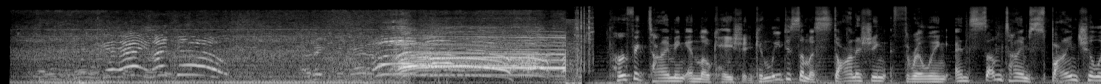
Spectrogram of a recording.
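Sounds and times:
boat engine hum: 0:00.1 - 0:07.8
men shouting excitedly: 0:00.6 - 0:02.4, 0:03.2 - 0:05.7.

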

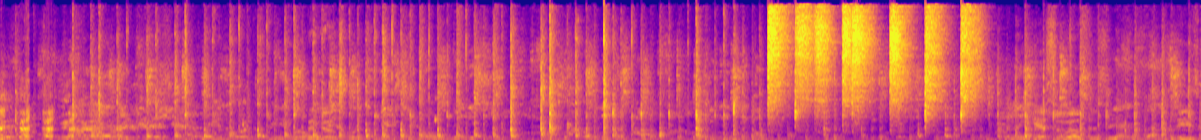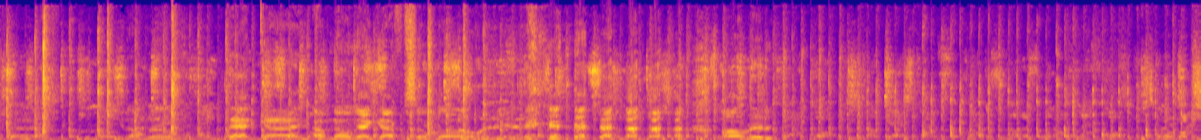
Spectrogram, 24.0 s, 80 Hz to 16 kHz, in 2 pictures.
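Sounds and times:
drum kit played fast: 0:00.0 - 0:24.0
music with heavy bass line: 0:00.0 - 0:24.0
cymbal hits: 0:07.7 - 0:10.0.

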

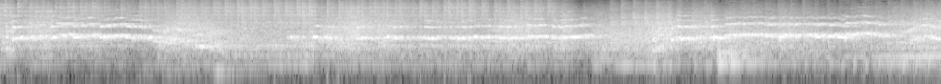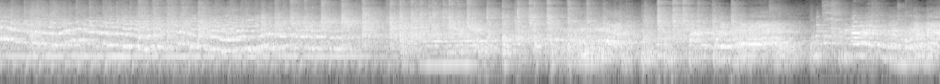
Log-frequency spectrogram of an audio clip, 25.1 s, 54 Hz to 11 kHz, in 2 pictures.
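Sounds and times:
mallet rubbed on snare drum: 0:00.0 - 0:22.6.

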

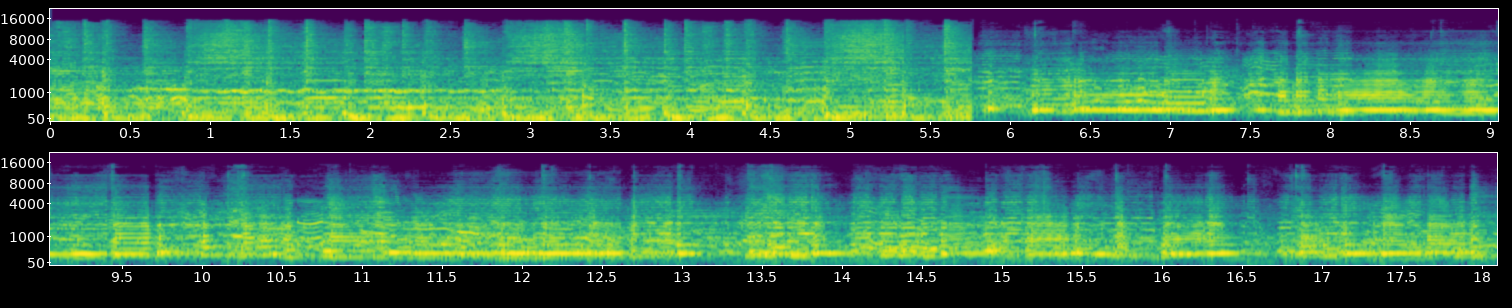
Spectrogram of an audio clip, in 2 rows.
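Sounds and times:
accordion chords: 0:00.0 - 0:18.0
folk band playing: 0:00.0 - 0:18.0.

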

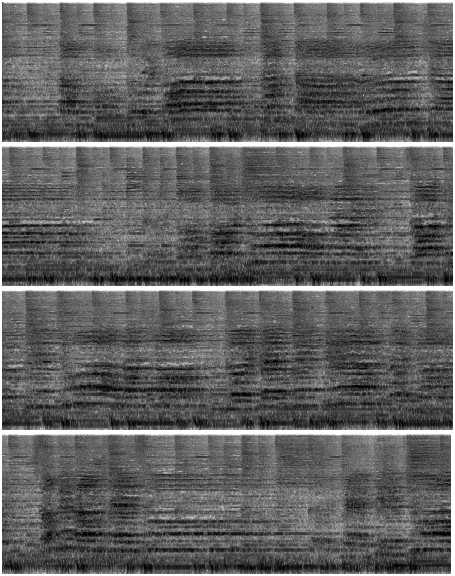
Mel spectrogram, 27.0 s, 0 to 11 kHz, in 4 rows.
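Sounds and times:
accompaniment with bass and beat: 0:00.0 - 0:27.0
mixed choir singing: 0:00.0 - 0:27.0.

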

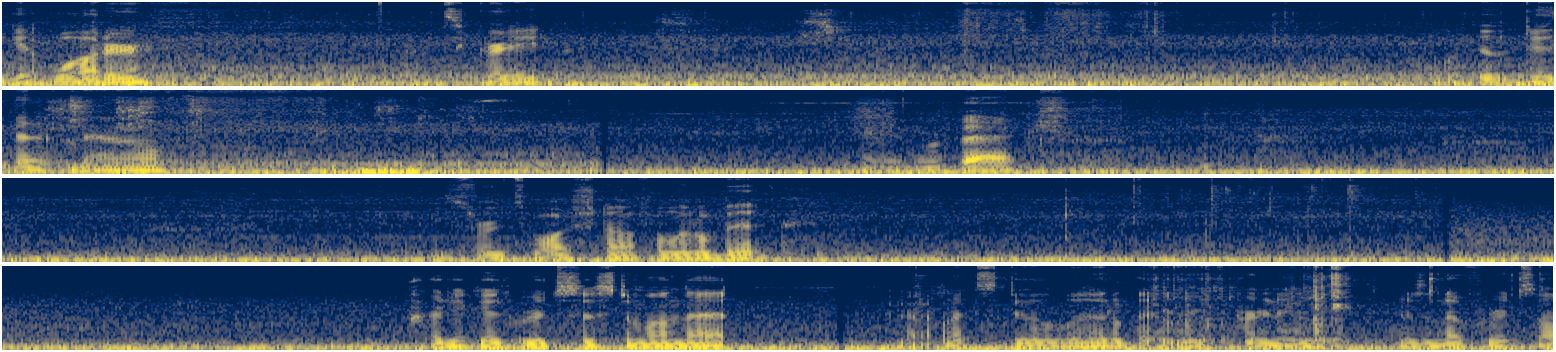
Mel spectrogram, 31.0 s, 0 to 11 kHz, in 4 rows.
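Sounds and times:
low steady outdoor rumble: 0:00.0 - 0:31.0.

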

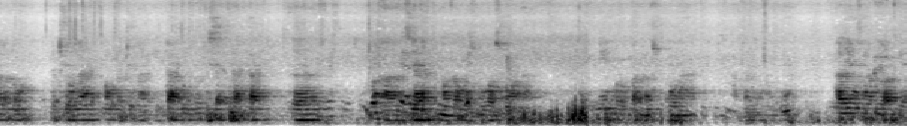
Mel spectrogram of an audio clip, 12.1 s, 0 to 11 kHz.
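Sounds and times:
man speaking into a microphone: 0:00.0 - 0:12.0.

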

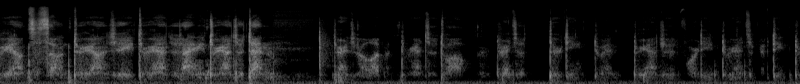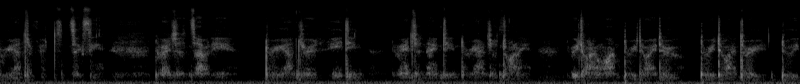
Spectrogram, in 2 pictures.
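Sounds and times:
man whispering: 0:00.0 - 0:16.0.

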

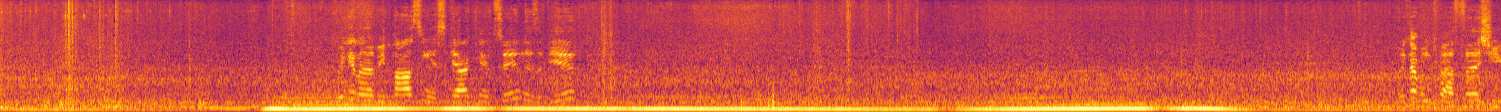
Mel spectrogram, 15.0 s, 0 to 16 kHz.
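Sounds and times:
car engine droning: 0:00.0 - 0:15.0.

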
